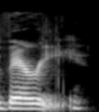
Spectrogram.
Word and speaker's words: very: it was a pleasure the letter Y in very is pronounced as an e sound the common issue with non-native English speakers is to use a more neutral I resulting in ver versus very if this is you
